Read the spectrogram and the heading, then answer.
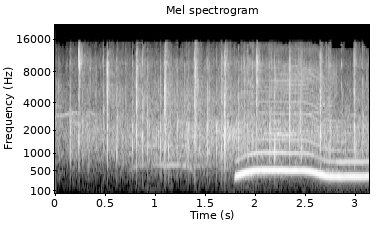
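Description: Audience applause with quick, scattered clapping throughout, joined about halfway by a loud, steady sustained tone that holds to the end over the clapping.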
